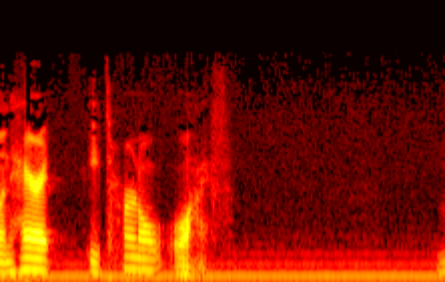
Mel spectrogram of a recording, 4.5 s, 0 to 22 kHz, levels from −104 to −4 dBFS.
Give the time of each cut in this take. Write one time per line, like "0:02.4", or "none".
none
